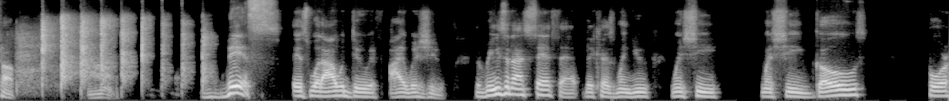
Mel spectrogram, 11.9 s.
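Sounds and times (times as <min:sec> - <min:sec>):
speech: 0:00.0 - 0:00.4, 0:01.1 - 0:01.5, 0:02.8 - 0:10.9, 0:11.6 - 0:11.8
people clapping: 0:00.0 - 0:02.8.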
